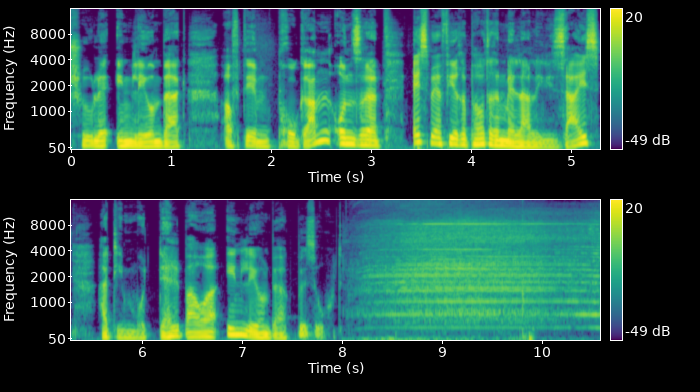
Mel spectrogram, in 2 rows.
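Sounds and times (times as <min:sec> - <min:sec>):
speech: 0:00.0 - 0:08.4
small drill boring a hole in wood: 0:08.0 - 0:10.5.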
